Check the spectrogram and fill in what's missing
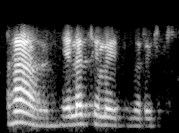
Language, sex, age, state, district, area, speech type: Kannada, female, 60+, Karnataka, Belgaum, urban, conversation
